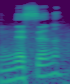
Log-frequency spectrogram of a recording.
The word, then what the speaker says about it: Nissan: Mitsubishi fan on to Nissan or I should say Nissen as it's pronounced in Australia and around lots of places in the world GT R 2017 pretty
